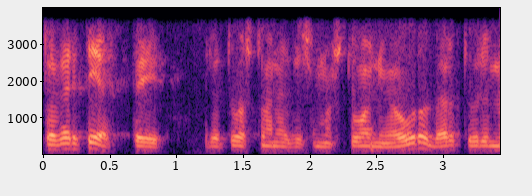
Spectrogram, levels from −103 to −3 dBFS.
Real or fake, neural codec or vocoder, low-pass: real; none; 3.6 kHz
